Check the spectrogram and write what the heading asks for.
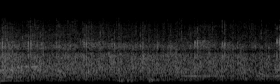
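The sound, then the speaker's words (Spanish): An audience applauding the Lord steadily, a dense wash of many hands clapping that stays even and fairly loud throughout, with no talk over it. “Vamos a darle ese aplauso fuerte al Señor.”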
